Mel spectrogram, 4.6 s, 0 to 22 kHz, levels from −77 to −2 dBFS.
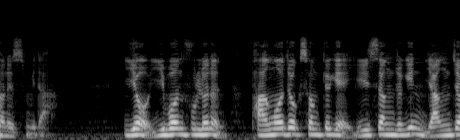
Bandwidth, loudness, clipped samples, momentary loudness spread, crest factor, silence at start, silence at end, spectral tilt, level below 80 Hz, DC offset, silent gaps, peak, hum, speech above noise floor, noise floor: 7.2 kHz; -25 LUFS; under 0.1%; 15 LU; 14 dB; 0 s; 0 s; -7 dB/octave; -58 dBFS; under 0.1%; none; -10 dBFS; none; 33 dB; -57 dBFS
